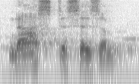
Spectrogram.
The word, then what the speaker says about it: Gnosticism: Boys and girls, Gnosticism is an odd word. It begins with the letter G, but the G is silent. G-N-O-S. Gnostic. Gnosticism.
